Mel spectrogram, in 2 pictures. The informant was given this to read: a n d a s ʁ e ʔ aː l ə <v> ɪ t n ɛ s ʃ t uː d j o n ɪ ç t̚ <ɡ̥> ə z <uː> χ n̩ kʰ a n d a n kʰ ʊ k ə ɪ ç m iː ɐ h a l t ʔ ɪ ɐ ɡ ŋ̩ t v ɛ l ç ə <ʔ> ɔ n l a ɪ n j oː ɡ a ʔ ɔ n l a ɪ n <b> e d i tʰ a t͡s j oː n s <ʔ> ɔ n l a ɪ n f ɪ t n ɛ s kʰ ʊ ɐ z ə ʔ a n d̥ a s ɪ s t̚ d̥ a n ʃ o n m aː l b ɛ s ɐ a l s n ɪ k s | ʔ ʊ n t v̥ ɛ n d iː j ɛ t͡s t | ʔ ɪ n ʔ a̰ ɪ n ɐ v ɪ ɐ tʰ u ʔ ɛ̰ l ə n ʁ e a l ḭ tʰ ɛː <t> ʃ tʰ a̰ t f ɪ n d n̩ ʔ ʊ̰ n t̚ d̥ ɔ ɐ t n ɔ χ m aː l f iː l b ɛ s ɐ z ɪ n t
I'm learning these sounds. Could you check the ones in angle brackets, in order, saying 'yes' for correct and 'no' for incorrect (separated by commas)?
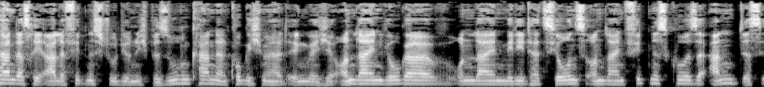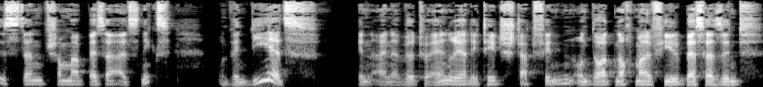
no, no, yes, yes, no, yes, yes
